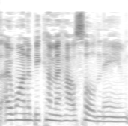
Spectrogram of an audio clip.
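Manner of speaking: usual speaking voice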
